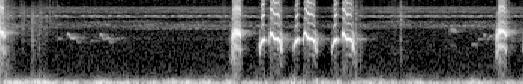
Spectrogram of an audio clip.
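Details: Sooty-headed bulbul singing to attract wild birds of its kind: an isolated sharp chirp, then four quick bubbly slurred notes in a row, and another single chirp after a pause.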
